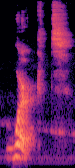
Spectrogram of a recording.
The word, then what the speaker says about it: worked: So we pronounce the ed ending with a t sound. So it comes up to worked.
